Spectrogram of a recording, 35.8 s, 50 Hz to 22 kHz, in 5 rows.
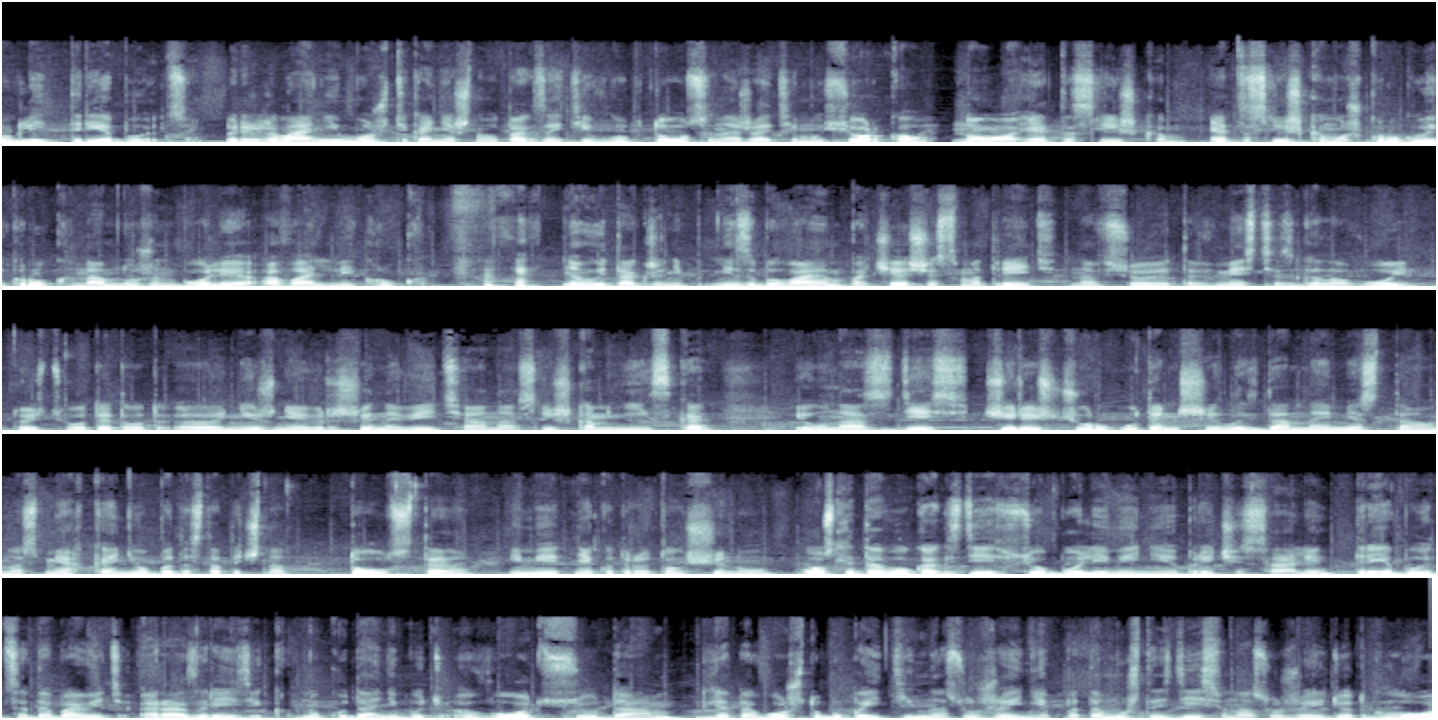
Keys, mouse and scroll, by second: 0.6 g, 1.0 g, 1.1 alt+click, 1.7-4.2 right drag, 4.6 middle click, 5.4 middle click, 7.3 ctrl+z, 9.8 click, 9.8 scroll down 1, 10.0 scroll up 2, 10.7 shift+middle click, 12.8 g, 16.0-16.7 scroll up 1, 19.1-20.3 scroll down 1, 20.7 g, 23.3 click, 24.3 g, 25.4 shift+middle click, 26.6 middle click, 28.3 middle click, 28.8 shift+middle click, 29.2 middle click, 30.3 ctrl+r, 32.1 shift+middle click, 32.6 shift+middle click, 33.0 middle click, 33.9 alt+z, 33.9 click, 35.0 middle click.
